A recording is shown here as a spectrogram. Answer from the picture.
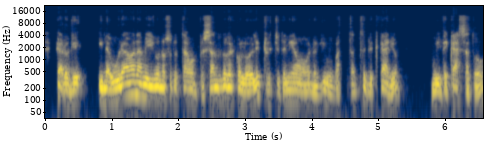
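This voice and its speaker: A man speaks very fast with a Chilean accent. His voice is very deep and low, with ordinary pitch variation. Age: 60s. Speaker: rock musician. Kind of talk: interview. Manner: casual, hesitant with fillers.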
